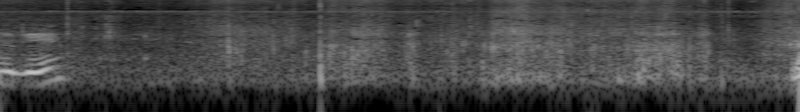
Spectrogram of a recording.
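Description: Quiet rustling and footsteps in grass and weeds, with one sharp click about one and a half seconds in.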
